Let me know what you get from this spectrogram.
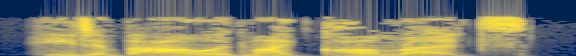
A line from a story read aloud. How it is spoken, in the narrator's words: growled Odysseus angrily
